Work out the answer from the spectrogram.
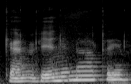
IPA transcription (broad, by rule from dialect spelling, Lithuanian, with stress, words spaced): ˈkʲɛm ˈʋʲiɛnʲɪ ˈmʲæːtɐɪ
